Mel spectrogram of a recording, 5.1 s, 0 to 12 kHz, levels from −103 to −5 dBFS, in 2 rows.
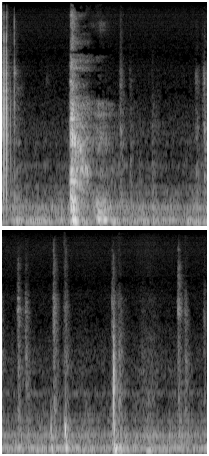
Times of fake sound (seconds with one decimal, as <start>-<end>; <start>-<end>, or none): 0.0-2.6; 3.1-5.1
